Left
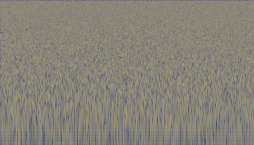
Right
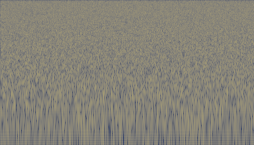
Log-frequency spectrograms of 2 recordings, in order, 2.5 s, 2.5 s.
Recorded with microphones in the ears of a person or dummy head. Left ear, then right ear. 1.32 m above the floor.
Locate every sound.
Only background noise.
